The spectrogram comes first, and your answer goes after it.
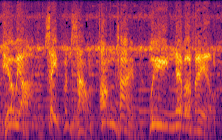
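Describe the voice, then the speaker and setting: A man's voice: very high voice, sing-song, takes it slowly, vocal fry, music in the background, exaggerated voice. A man playing an eager, loyal wagon driver in an old radio drama, hollering theatrically. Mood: excited.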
